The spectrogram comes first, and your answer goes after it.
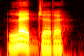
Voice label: "leggere", Italian

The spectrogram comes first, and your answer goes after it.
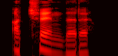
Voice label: "accendere", Italian

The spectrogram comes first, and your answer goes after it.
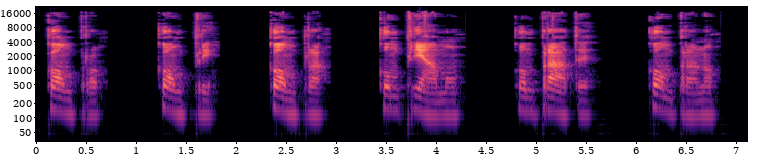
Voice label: comprare coniugazione, Italian

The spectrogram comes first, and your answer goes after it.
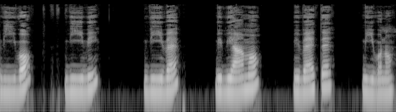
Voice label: vivere coniugazione, Italian

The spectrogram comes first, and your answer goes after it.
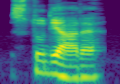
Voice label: "studiare", Italian

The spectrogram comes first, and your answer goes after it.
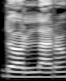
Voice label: "Dollaro", Italian

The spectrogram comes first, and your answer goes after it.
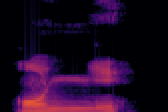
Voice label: "ogni", Italian

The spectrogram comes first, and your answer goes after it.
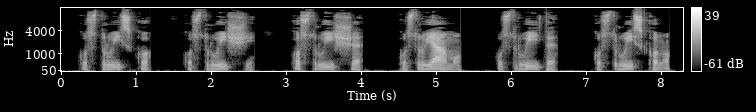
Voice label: costruire coniugazione, Italian

